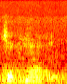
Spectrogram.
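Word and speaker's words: Jacquet: Mispronouncing JK Middle School as Jaquette. It's never been Jaquette.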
